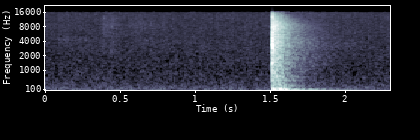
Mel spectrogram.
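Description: Near silence, then about a second and a half in a single sharp clack: the Chuwi Hi12 tablet swinging down on its keyboard dock's hinge and landing flat on the keyboard, because the hinge is too weak to hold the tablet's weight.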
